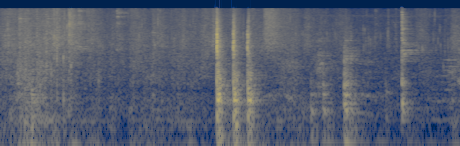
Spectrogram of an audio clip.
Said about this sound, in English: I like adding coconut milk on my curry. So I'm gonna mix this good.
